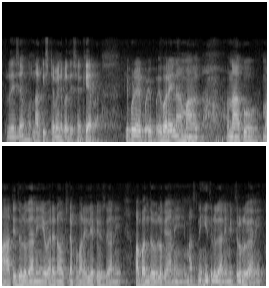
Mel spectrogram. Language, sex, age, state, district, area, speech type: Telugu, male, 30-45, Telangana, Hyderabad, rural, spontaneous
